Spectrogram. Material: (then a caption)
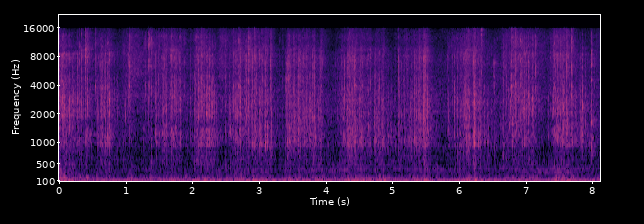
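Plastic. Rapid typing with the fingertips of both hands on a full-size backlit mechanical keyboard with plastic keycaps. Quick, dense clicks and clacks run together over a steady low hum throughout.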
